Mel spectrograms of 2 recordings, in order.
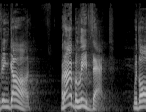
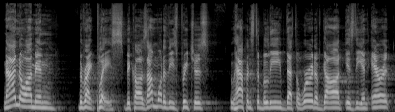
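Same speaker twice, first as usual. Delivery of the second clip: ordinary talk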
